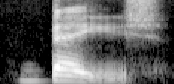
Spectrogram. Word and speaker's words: beige: it's so thick but when you say the word beige you can hear that you don't hear the the believe you don't hear that e sound you know you hear beige b a you hear an a instead so when you when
